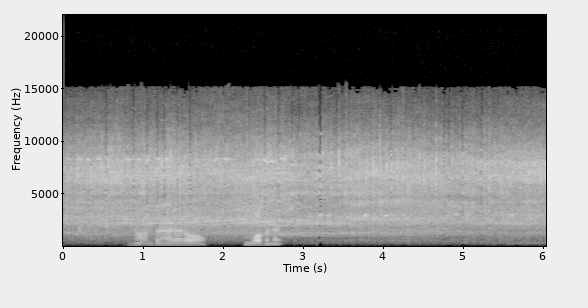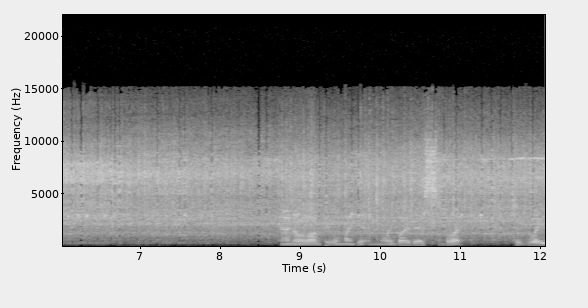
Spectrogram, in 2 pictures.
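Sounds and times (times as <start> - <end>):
model train running on track: 0.0 - 12.0.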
